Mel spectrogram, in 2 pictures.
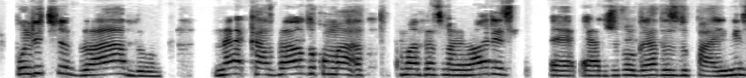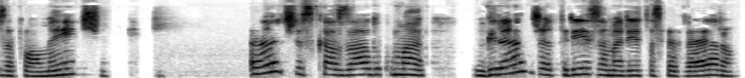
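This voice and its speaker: Woman, Brazilian accent, fairly high voice, emphatic, lively, stumbling restarts, video call. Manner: animated and emphatic, frequent restarts. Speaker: psychoanalyst guest. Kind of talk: online interview conversation.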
